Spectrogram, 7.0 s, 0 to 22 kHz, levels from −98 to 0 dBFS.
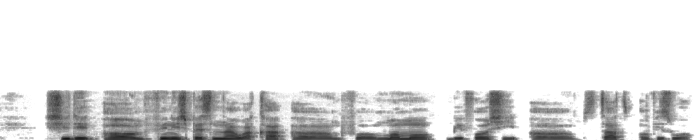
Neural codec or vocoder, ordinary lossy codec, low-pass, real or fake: none; none; none; real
